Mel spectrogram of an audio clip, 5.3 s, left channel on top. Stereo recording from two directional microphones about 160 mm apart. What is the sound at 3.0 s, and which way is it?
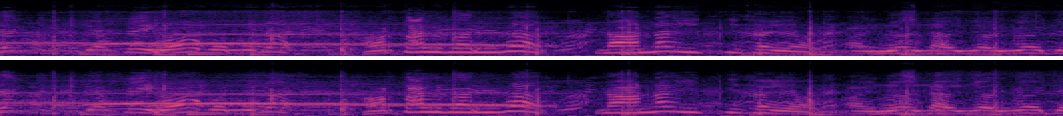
Speech, 15° right (ahead or behind).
